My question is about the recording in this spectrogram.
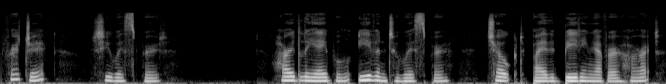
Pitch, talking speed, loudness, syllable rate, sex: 165 Hz, 135 wpm, -17 LUFS, 5.1 syllables/s, female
